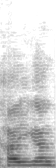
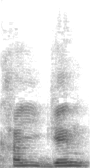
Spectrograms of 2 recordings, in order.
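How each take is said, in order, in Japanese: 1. この語は、くだけた、ぞんざいな読みです。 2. この語は、標準的な、かたい読みです。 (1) "改元と読んでしまいますと" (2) "正しくは改元ですよ"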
